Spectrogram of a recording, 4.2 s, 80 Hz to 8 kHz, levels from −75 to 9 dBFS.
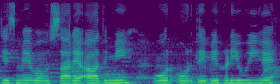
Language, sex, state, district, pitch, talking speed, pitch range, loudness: Hindi, female, Uttar Pradesh, Saharanpur, 225 Hz, 140 wpm, 220-230 Hz, -16 LUFS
